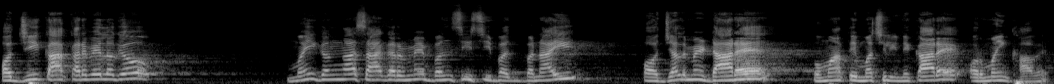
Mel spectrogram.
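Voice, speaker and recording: A middle-aged man with a Braj accent telling a devotional story to a large gathering, rousing the crowd to cheer loudly. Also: sits high, takes it slowly, creaky. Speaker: spiritual storyteller. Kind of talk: devotional sermon.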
